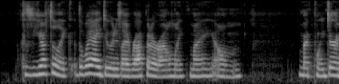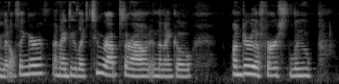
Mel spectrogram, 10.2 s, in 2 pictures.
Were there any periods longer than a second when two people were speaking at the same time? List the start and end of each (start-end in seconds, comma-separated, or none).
none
